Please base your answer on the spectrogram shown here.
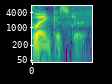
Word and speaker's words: Lancaster: It's pronounced Lancaster.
